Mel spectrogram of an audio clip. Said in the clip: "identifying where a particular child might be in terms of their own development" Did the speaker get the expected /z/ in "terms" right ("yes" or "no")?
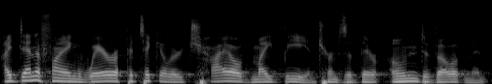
yes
